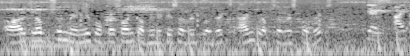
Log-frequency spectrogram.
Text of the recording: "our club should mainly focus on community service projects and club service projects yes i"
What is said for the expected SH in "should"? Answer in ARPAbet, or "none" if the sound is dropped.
SH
